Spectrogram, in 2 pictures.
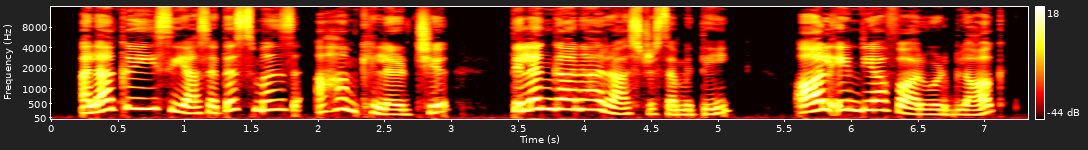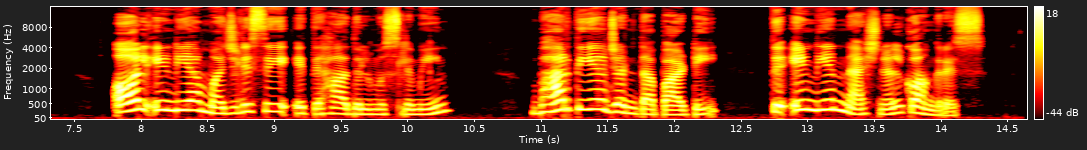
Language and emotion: Kashmiri, neutral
